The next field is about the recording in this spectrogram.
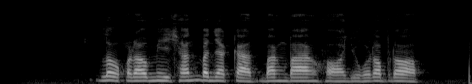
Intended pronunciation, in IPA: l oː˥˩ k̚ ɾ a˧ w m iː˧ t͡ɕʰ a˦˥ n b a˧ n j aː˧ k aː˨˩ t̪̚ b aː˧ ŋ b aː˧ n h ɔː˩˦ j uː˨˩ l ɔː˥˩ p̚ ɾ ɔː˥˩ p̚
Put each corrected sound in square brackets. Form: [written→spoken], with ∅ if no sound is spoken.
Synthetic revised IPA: l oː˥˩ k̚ ɾ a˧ w m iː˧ t͡ɕʰ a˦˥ n b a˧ n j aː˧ k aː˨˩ t̪̚ b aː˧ ŋ b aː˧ [n→ŋ] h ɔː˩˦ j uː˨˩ [l→ɾ] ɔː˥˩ p̚ ɾ ɔː˥˩ p̚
